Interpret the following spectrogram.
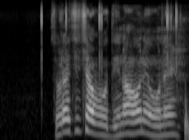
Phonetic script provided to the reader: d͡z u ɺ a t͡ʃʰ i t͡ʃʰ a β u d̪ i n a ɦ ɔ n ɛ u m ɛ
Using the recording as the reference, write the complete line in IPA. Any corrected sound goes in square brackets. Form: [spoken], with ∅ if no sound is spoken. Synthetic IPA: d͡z u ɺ a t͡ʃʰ i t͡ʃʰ a β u d̪ i n a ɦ ɔ n ɛ u [n] ɛ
